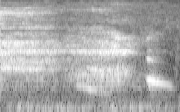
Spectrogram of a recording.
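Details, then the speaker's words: Man with COPD, congestive heart failure with fluid, and diabetes, wheezing at rest with difficulty breathing; noisy breathing with thin whistling tones and a short high-pitched wheeze. "I'm just sitting here resting at rest and um wheezing and having trouble breathing"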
